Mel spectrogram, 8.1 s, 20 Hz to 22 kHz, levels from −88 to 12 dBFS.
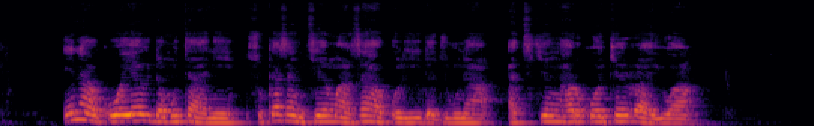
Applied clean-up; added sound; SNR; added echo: none; none; none; reverberation time 0.4 s.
